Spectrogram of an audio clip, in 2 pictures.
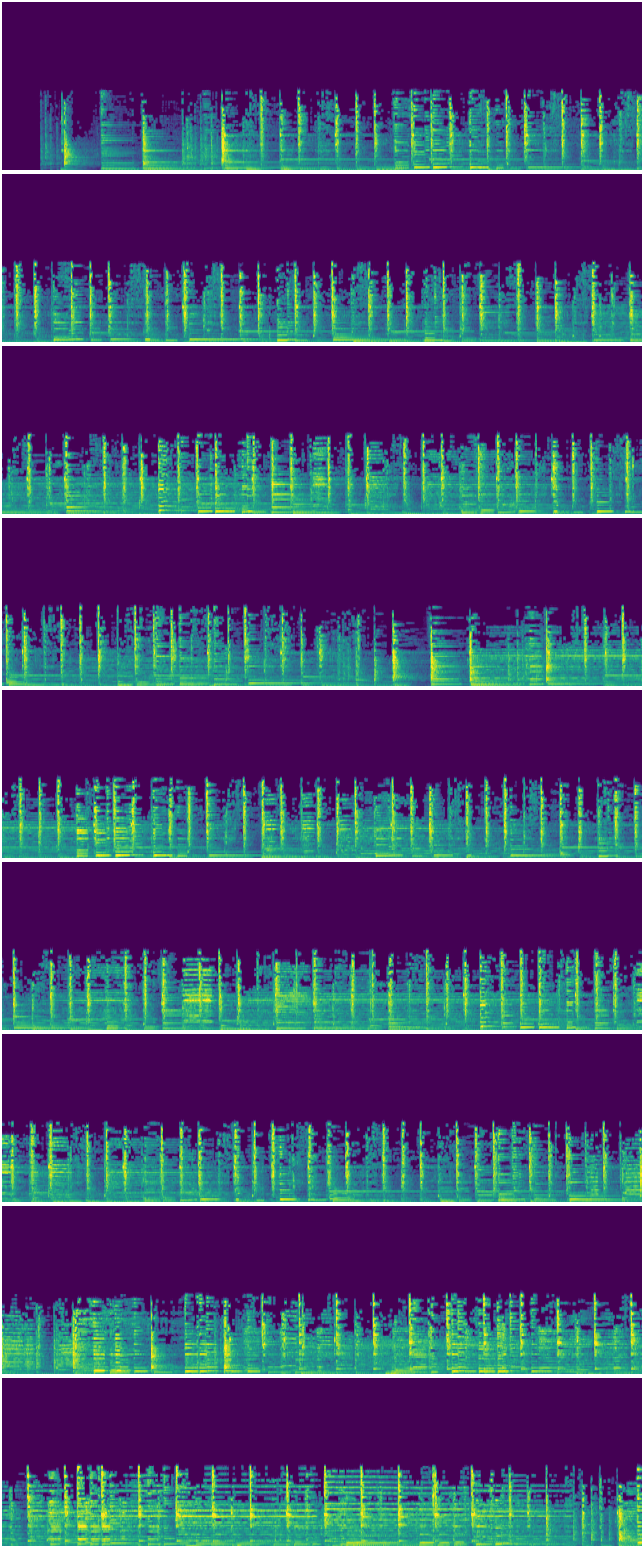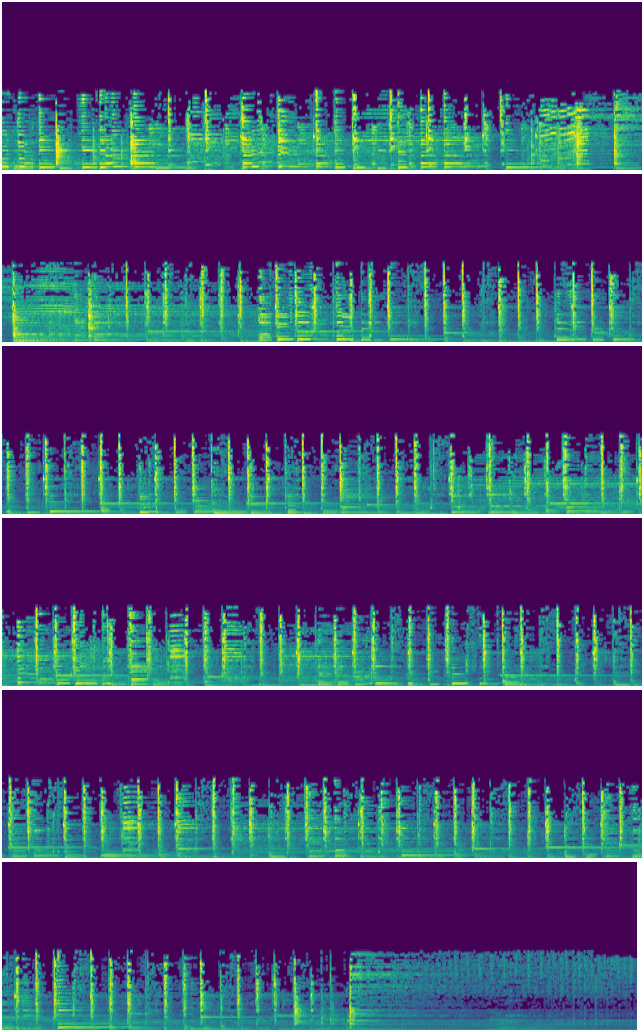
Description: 音乐流派： Jazz-Pop、Fusion、Crossover Jazz
城市中轻快的节奏，配上性感的Keyboard吉他伴奏进入不夜天!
